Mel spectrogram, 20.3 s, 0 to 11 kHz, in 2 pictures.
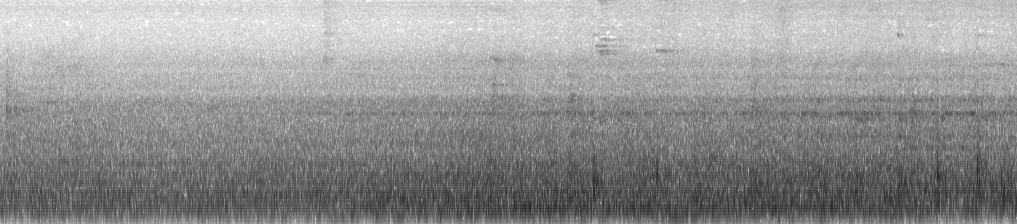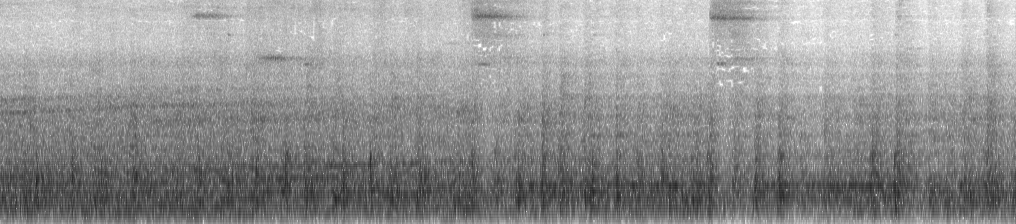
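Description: JR East E653 series electric train pulling away and running past close by, growing louder as it gathers speed, its wheels clicking over rail joints with a few short wheel squeals.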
